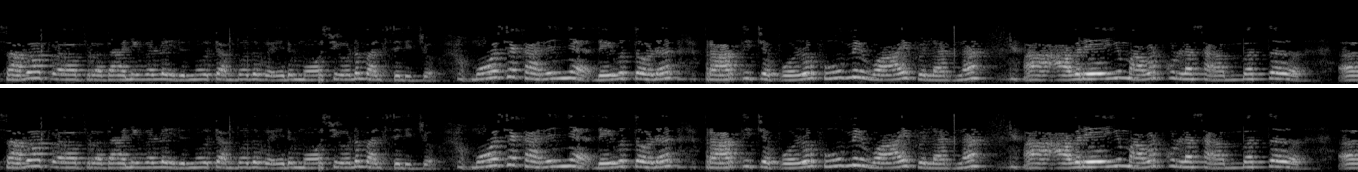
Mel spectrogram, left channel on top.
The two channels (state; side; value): identical; both; correlation 1.00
